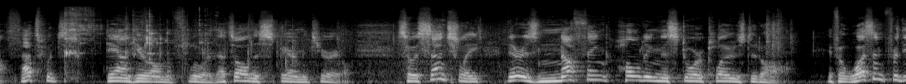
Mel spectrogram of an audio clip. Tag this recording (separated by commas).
Speech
